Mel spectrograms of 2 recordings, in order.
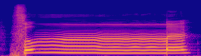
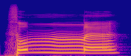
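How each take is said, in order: First: The nasal m sound is held noticeably longer. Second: The nasal m sound is held only briefly. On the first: The speaker calls it right. "Harusnya summa" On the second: The speaker calls it wrong. "dua harokat kadar mad itu ... kecepatan kadarnya"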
